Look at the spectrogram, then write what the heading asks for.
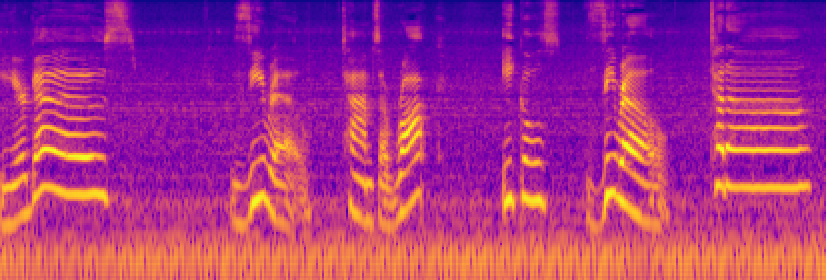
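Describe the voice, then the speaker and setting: Tiny storybook superhero, woman performing: high-pitched, bold, grandiose, deliberate declaiming. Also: very animated, vocal fry, a little hiss or hum, heavily acted. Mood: showy. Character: bold cartoon number zero, showy little superhero.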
